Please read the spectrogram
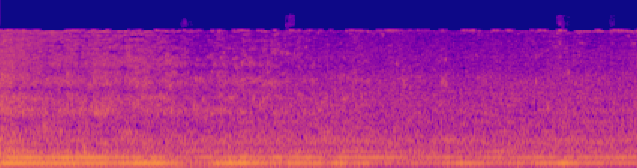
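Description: Motorboat engine running steadily underway, a constant low drone with the rush of water and wind over the hull.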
